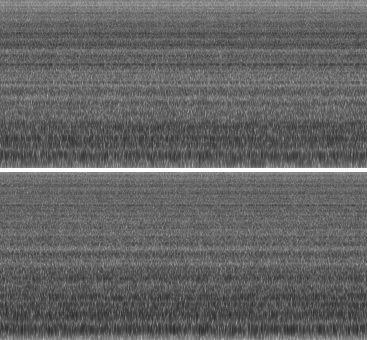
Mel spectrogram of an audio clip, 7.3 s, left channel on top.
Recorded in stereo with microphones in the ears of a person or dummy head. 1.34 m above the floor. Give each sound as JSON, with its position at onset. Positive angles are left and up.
{"t": 0.0, "sound": "a fan", "side_deg": -55, "distance_m": 5.0}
